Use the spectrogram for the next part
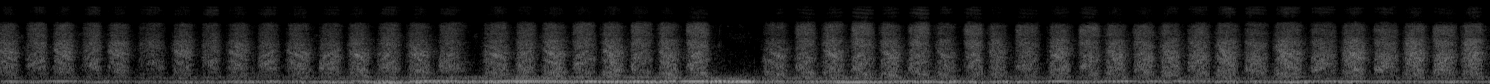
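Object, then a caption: Synthetic pile bath mat scrubbed with a stiff-bristle brush. A gloved hand scrubs a small, soaked and soapy rectangular bath mat with synthetic fabric pile on a terrazzo floor, pushing a yellow stiff-bristle brush back and forth. The result is a steady, rapid wet rasping of about three strokes per second, with bright bristle hiss over a low rumble. The strokes briefly blur together around the middle before the even rhythm resumes.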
